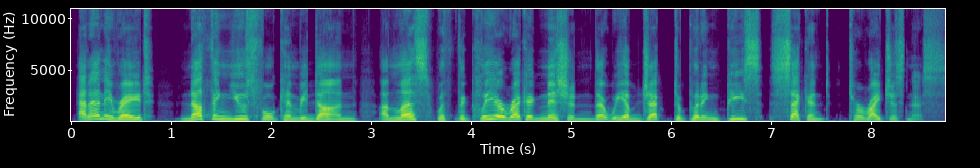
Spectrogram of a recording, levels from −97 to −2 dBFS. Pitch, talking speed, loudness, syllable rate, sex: 185 Hz, 150 wpm, -20 LUFS, 4.5 syllables/s, male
